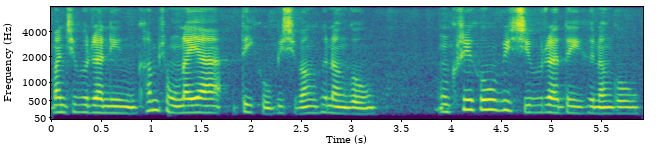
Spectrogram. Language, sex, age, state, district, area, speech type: Bodo, female, 30-45, Assam, Kokrajhar, rural, spontaneous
